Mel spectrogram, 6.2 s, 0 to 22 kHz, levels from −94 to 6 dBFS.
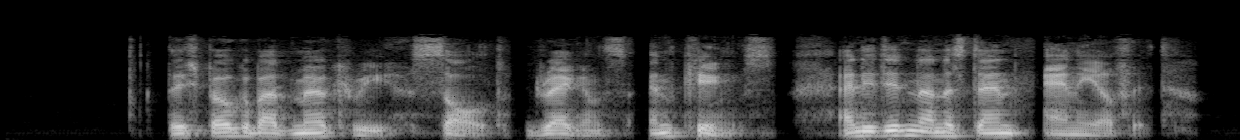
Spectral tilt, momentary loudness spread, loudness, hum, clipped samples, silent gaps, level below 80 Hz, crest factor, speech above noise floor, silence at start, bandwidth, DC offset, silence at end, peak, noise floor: -6.5 dB/octave; 13 LU; -19 LUFS; none; under 0.1%; none; -58 dBFS; 18 dB; 67 dB; 0.85 s; 7.6 kHz; under 0.1%; 0.3 s; -2 dBFS; -85 dBFS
